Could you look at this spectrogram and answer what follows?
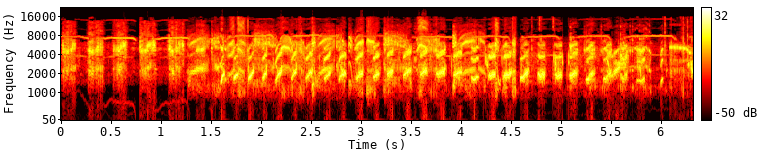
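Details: Swiftlet attraction call made of loud, continuous high twittering with thin whistled notes threaded above the chatter.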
